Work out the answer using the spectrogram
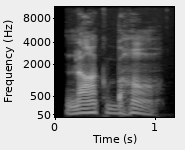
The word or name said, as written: नाक-भौं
